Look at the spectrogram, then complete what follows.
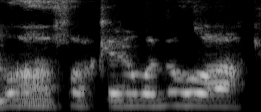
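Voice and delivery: a mate bursting with excitement; buzzing. Retold or imitated. Mo out of the cells, retold as an elated high outburst. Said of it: "Mo buzzing".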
